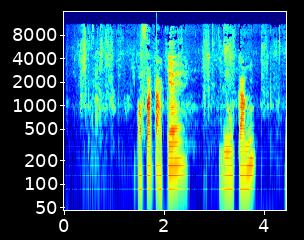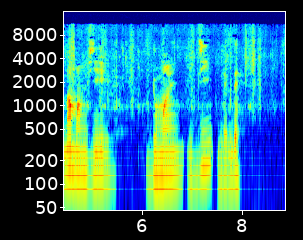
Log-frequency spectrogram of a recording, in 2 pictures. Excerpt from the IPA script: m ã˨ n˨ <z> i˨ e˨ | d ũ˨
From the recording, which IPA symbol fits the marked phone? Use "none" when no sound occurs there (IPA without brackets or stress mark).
v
